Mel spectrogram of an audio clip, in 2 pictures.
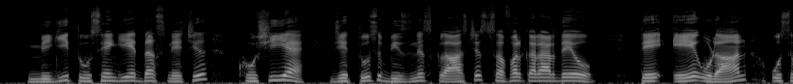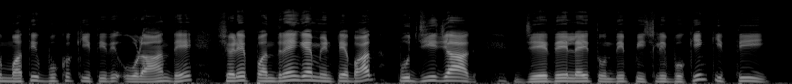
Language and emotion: Dogri, happy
